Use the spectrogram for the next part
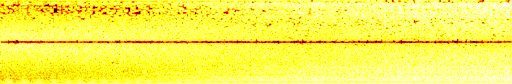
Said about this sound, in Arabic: نعم، صوت جهاز التكييف يعتبر من الأصوات المريحة المهيئة للنوم، والسبب في ذلك لأنه يعتبر من الضوضاء البيضاء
